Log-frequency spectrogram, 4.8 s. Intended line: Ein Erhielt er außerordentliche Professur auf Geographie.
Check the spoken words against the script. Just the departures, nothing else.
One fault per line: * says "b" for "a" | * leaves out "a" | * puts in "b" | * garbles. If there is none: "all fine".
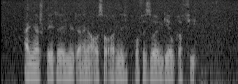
* puts in "Jahr später"
* puts in "eine"
* says "in" for "auf"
